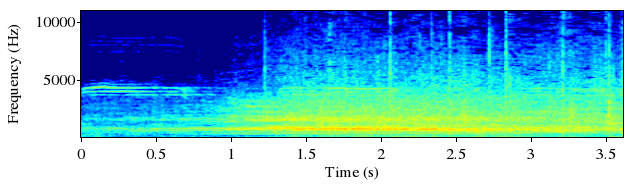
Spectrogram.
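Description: A football crowd erupts in a roar of cheering.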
